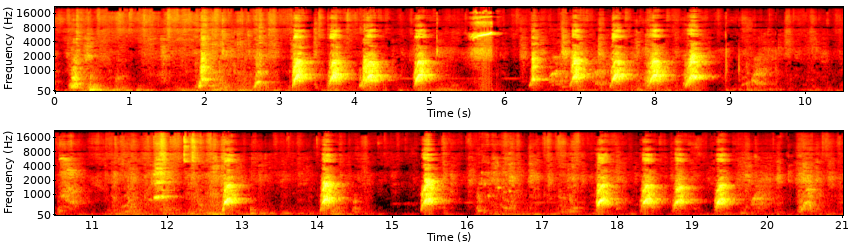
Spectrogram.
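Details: Playing Jack Russell Terrier puppies give bright, high yappy barks in quick runs of three to five, pausing between bursts, with soft scuffling underneath.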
